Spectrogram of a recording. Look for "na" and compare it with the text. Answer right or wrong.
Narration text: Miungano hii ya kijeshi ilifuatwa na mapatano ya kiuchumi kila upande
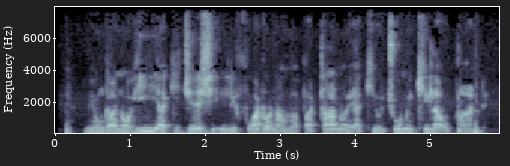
right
